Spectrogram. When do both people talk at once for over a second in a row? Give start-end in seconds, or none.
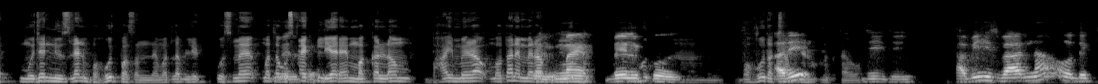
5.3-6.8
